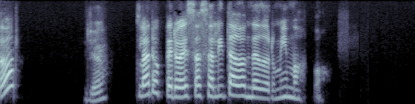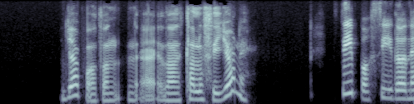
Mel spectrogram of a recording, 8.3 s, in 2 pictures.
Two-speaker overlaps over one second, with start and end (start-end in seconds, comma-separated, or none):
none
